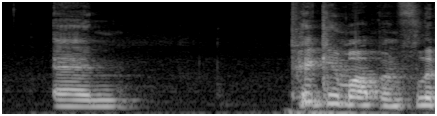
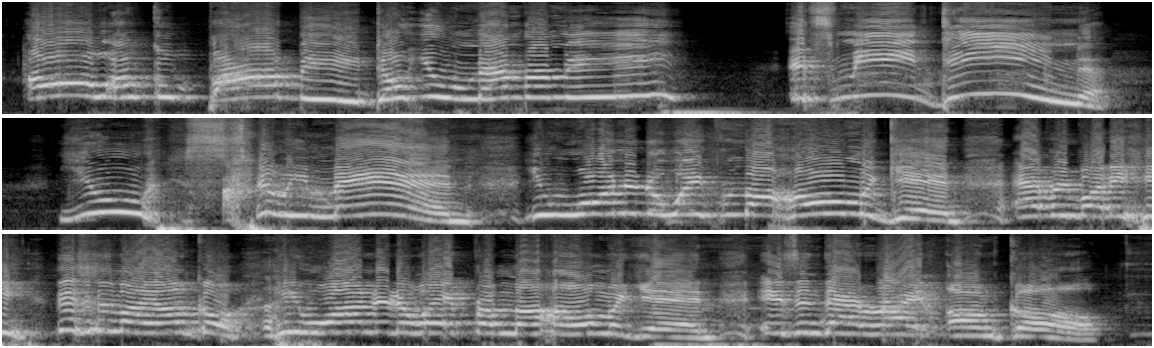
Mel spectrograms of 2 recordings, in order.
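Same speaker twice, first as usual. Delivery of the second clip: fake, put-on cheerful tone. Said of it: "so I'm going to say".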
